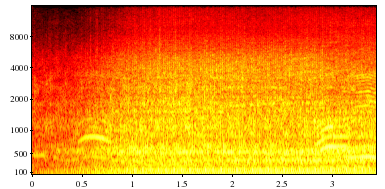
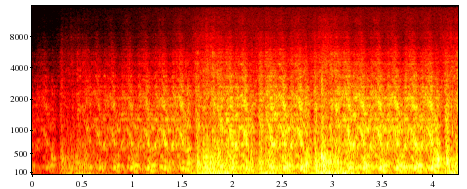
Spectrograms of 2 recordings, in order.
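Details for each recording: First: Duramax diesel, nearly straight-piped, started after about 30 minutes of engine heating and a battery charge, first start after transmission install. Rises within a second to a steady even idle with an unbroken low rumble, no knocks or misses; healthy idle. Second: Cold Duramax diesel, just fitted with a transmission and nearly straight-piped, cranking long while a battery terminal is wiggled. Slow, labouring crank around three beats a second that builds but never catches; no start, cause not confirmed.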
